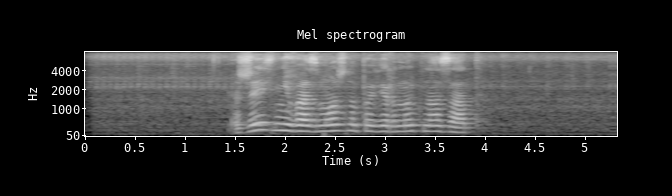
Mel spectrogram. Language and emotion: Russian, neutral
